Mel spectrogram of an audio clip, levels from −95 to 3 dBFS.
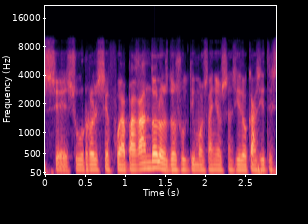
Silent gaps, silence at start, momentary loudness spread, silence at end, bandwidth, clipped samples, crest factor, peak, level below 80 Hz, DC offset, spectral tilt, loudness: none; 0 s; 9 LU; 0 s; 9.4 kHz; under 0.1%; 16 dB; 0 dBFS; -46 dBFS; under 0.1%; -6 dB/octave; -17 LUFS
